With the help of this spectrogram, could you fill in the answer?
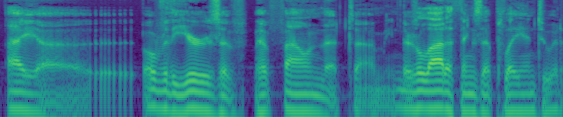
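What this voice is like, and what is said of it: Slightly hoarse voice. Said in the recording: “I'm a little hoarse today from some allergies”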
